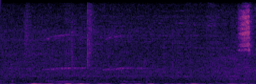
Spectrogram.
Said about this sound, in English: Sky rats is what they call pigeons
